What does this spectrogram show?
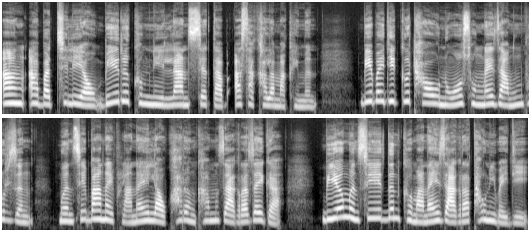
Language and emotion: Bodo, surprised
